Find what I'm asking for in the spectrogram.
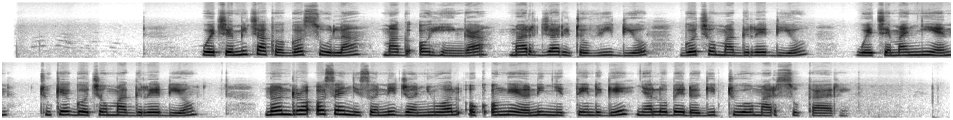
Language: Luo (Kenya and Tanzania)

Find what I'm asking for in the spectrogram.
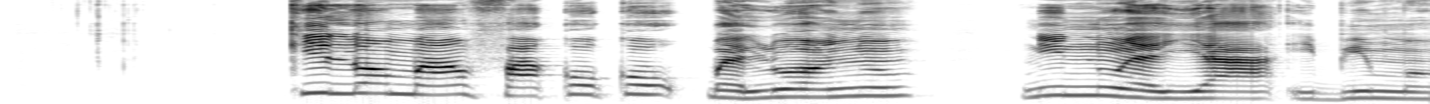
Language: Yoruba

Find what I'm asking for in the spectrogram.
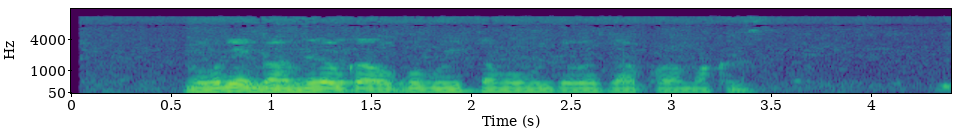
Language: Kinyarwanda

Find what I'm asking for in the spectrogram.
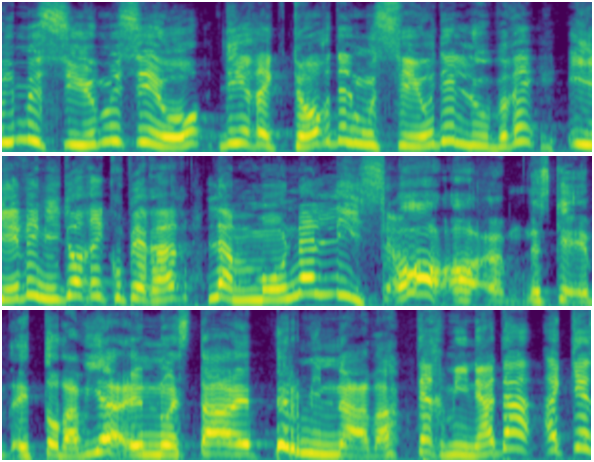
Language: Spanish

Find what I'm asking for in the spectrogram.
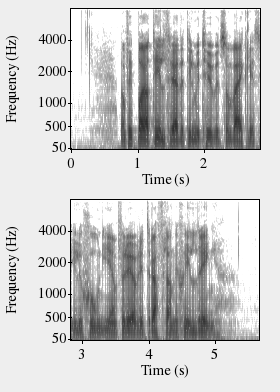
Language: Swedish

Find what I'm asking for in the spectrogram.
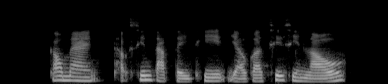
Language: Cantonese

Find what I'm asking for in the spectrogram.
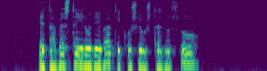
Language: Basque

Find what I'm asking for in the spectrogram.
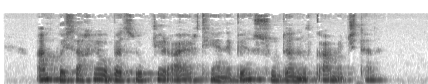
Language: Georgian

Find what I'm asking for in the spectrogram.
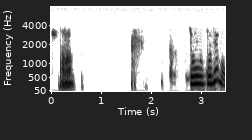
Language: Odia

